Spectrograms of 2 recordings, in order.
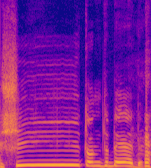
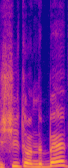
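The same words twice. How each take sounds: First: The vowel in 'sheet' is exaggeratedly long. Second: The vowel in 'sheet' is short. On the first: It means the bed sheet. The speaker calls it right. "Faut que tu allonges exagérément les voyelles" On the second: It means something rude, not a bed sheet. The speaker calls it wrong. "si je prononce sheet pas comme il faut"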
